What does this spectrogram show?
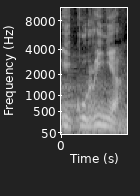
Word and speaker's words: Ikurriña: Se le dice Ikurriña. Creo estar pronunciándolo bien.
